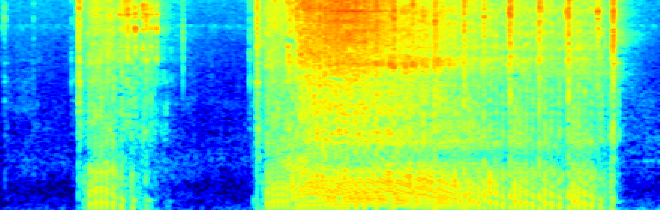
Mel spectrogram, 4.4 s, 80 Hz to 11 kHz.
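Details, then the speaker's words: Roadside-found Echo 452VL two-stroke chainsaw pull-started on choke for its first run after repair, firing and running roughly and loudly for about two seconds, quite smoky; it starts normally. "now let's put on the choke to try to start this here it"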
